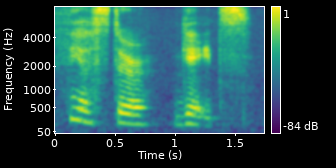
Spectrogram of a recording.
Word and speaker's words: Theaster Gates: americano, o nome dele é muito difícil de pronunciar, Theaster Gates.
